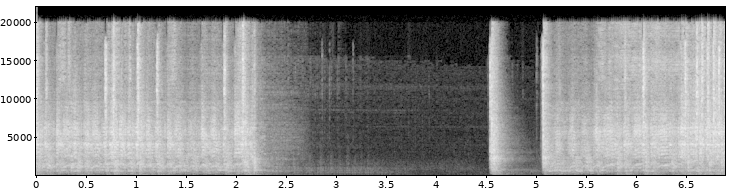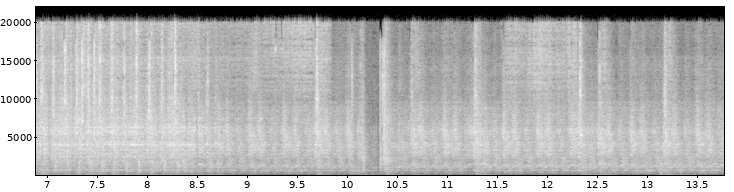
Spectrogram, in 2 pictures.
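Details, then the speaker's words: 1962 Ford Falcon inline engine without a carburetor, on starting fluid after wiring the coil direct and sanding the points: cranks, stalls to silence, then fires and runs fast and uneven with ragged beats. Rough running, trying to run wide open; maybe not all cylinders firing. "I don't know what all cylinders are firing but well guys I think until I get the carpet on it that's about the best I can do because obviously it's trying to run wide open"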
